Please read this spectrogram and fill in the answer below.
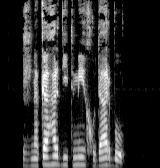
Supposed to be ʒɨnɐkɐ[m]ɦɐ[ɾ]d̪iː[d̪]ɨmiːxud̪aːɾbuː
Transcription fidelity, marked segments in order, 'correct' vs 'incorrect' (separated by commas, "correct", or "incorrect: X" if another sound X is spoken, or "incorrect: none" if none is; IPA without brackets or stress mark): incorrect: none, correct, incorrect: t̪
